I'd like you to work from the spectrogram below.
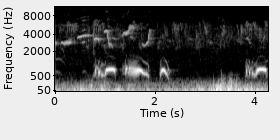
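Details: Zebra dove singing in a Thai decoy trapping contest where call points are scored. Three or four mellow hooting coos come in quick succession, then another pair near the end, over high twittering birds and low rumble.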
